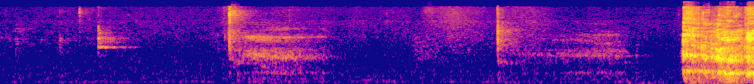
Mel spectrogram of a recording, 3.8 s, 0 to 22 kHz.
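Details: Girl burping after drinking two 12oz cans of soda: two drawn-out, rumbling belches a second or so apart, then a loud burst of noise; burping.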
